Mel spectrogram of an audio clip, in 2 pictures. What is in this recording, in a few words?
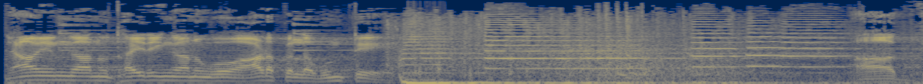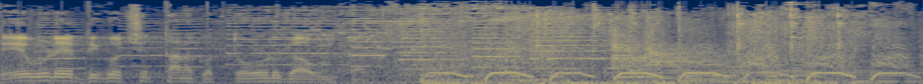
Dialogue Ringtone; Peddanna Trailer; Rajinikanth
